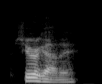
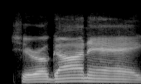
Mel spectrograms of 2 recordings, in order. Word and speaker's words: Shirogane: Kaguya overheard Shigaran talking about... – Why are you saying Shirogane? – Yeah, it's his name. Shirogane. – Shirogane.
